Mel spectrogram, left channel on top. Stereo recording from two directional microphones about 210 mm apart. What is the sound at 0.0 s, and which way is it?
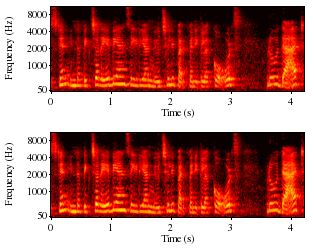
A woman's voice, 30° right (ahead or behind).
